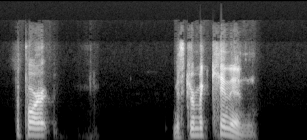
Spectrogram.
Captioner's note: speaking in French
